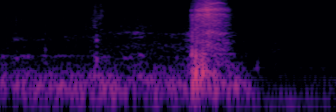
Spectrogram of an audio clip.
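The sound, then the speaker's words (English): A single short, forceful nose blow: a loud, breathy burst of air standing out from quiet room tone, preceded by a faint softer puff. “I feel the need to blow my nose.”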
